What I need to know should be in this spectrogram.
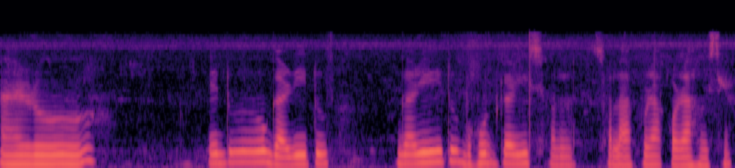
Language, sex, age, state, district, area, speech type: Assamese, female, 30-45, Assam, Dibrugarh, rural, spontaneous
